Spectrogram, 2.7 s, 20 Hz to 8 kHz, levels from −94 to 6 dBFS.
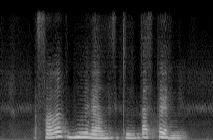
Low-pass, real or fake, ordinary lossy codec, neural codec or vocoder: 7.2 kHz; fake; none; codec, 16 kHz, 0.5 kbps, FreqCodec, smaller model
